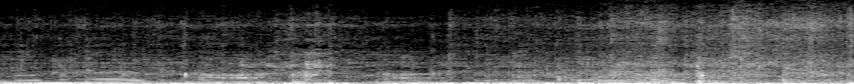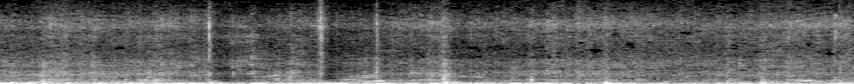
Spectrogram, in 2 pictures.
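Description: Twin outboard engines running with a steady low rumble, while water splashes and slaps at the stern as a hooked shark thrashes beside the boat, with a few sharp splashes or knocks in the second half.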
